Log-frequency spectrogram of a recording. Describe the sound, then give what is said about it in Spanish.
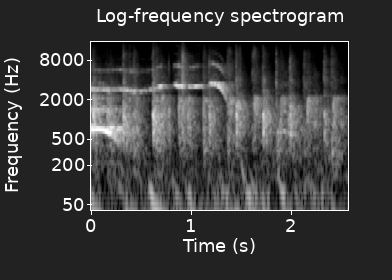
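A crowd at a 15th-birthday celebration applauds with dense, steady clapping for a few seconds, while high, sliding whistle-like tones ring out above the claps early on. “Aplauso aquí, eso.”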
